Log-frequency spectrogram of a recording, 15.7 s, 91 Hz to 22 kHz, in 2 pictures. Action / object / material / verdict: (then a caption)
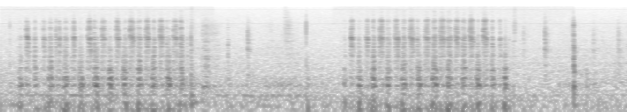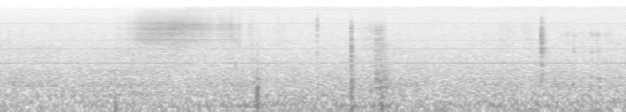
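scrape / paper scratch ticket with latex coating, scratched with a coin edge / paper / none. The edge of a coin held in the fingers scratches the latex coating off the last number circles of a thin, flat paper Ontario Lottery OLG $10 Wish List instant scratch ticket (#2450, #001). Two dense bursts of rapid, raspy scraping with bright, gritty texture are followed by scattered small ticks and a brief soft hiss as the ticket lies still.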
